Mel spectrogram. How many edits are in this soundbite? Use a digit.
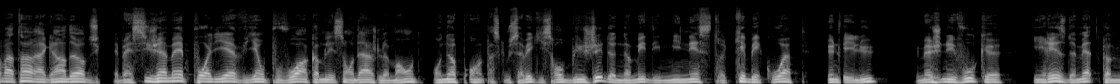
3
